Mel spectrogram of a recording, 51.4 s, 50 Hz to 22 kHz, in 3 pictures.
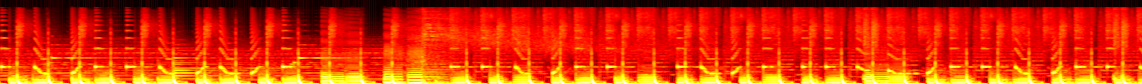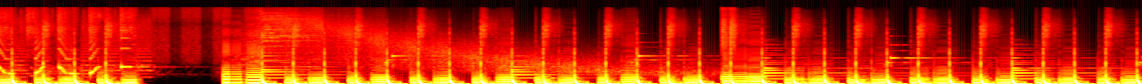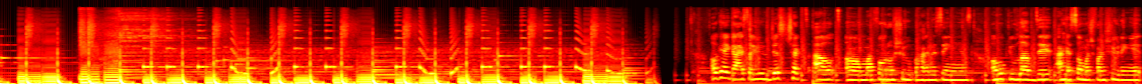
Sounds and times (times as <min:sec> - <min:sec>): Electronic dance music: 0:00.0 - 0:51.4.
